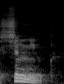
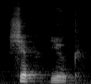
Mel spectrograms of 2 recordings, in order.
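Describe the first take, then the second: First: An m sound comes before yuk. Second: A clear p sound comes before yuk. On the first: The speaker calls it right. "they change it just a little bit to make it easier" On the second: The speaker calls it wrong. "if you just read it just like how it is"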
